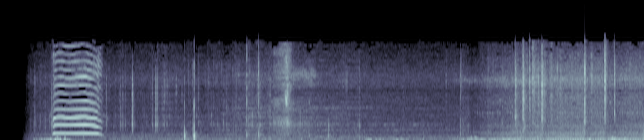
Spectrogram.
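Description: A rubber squeaky toy frog squashed under a car tyre, giving one loud honking squeak about half a second in. Light crackling and ticks of grit under the rolling tyre follow, and near the end a low steady hum from the car comes in.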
